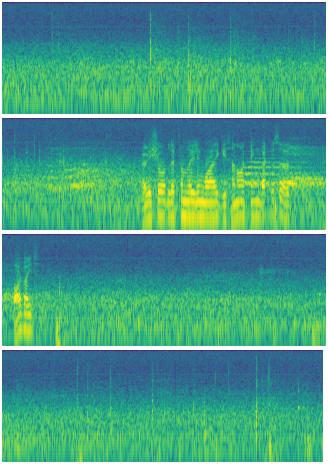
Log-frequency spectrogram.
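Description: Rackets strike a shuttlecock with sharp, light pops.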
